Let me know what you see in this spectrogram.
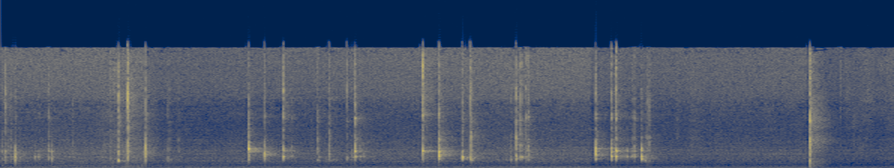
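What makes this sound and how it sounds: Long fingernails rapidly tap the white plastic cap of a pink aerosol can. Around twenty short, dry, bright clicks come in irregular clusters, each dying away almost instantly. A faint steady low hum runs underneath.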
